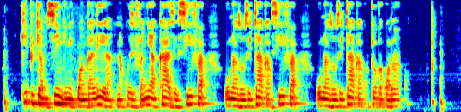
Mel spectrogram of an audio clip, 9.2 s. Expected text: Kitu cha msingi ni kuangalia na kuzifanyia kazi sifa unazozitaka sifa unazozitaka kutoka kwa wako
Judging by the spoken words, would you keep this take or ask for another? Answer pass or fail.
pass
